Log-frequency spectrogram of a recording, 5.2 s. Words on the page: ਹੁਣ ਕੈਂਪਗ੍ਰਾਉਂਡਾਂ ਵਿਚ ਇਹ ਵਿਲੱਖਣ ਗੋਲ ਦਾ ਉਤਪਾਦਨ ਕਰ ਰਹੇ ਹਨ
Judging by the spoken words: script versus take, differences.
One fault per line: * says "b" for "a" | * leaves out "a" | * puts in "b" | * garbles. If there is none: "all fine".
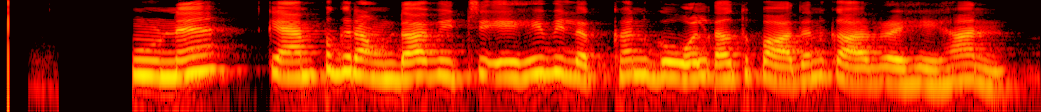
all fine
